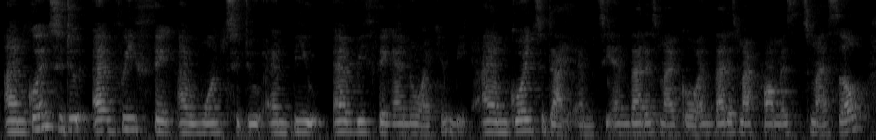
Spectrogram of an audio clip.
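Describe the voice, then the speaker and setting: A woman from Ghana in her thirties gives a motivational talk straight to camera, her voice a little croaky and fairly low. She speaks with earnest emphasis and piles up repeated phrases. The room around her sounds echoey. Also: fairly even intonation, fairly quick, hardly any pauses, a little mellow, slight background noise. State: slightly croaky voice. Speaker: attorney and author, channel host.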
